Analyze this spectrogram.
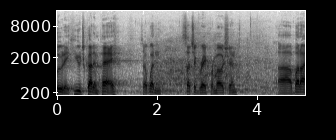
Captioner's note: laughter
